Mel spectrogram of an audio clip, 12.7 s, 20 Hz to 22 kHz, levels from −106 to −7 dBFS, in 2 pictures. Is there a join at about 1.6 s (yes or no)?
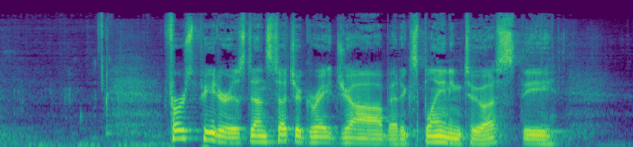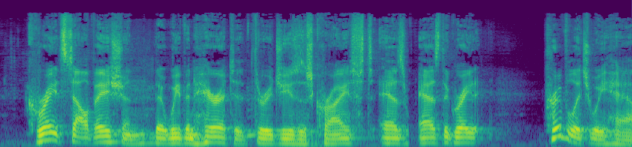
no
